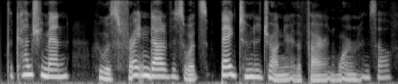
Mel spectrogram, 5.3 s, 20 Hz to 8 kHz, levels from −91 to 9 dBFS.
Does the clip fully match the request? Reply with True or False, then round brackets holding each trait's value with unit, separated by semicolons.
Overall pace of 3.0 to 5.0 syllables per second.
False (5.5 syllables/s)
